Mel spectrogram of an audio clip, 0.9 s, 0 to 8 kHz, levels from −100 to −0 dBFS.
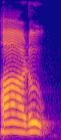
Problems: none marked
